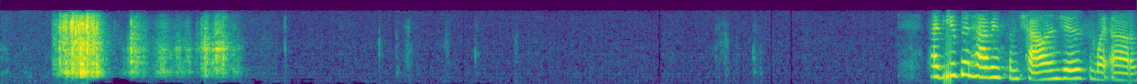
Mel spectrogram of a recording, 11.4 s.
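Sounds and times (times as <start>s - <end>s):
tarot cards being shuffled: 0.5s - 2.4s
speech: 9.3s - 11.3s.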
